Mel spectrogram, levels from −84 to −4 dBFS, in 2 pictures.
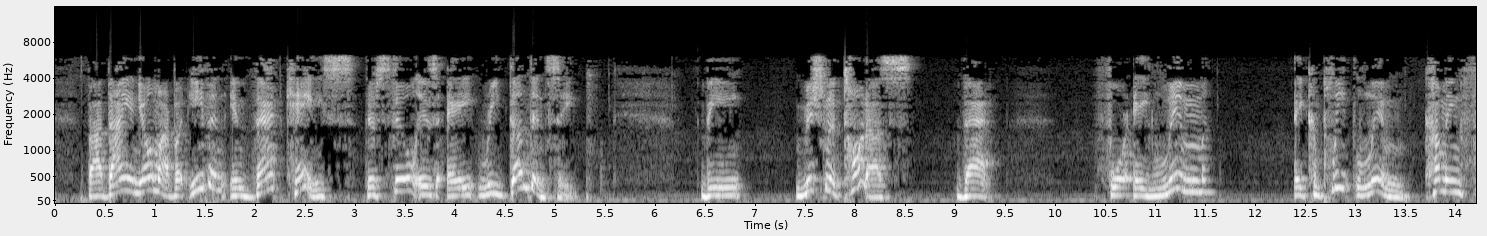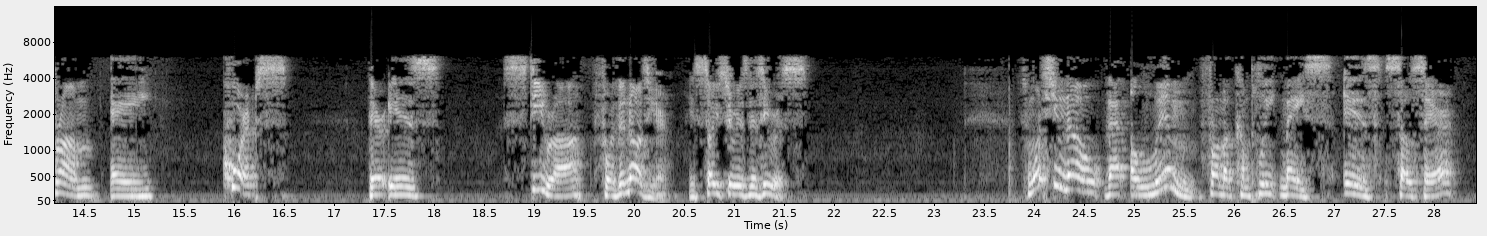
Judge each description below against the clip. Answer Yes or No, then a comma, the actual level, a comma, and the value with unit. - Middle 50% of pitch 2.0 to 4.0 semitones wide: No, average, 4.6 semitones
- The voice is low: No, medium, 145 Hz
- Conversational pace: No, slow, 100 wpm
